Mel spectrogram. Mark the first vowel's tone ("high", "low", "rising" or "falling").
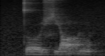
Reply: rising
